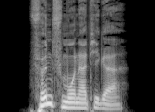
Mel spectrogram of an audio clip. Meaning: inflection of fünfmonatig: 1. strong/mixed nominative masculine singular 2. strong genitive/dative feminine singular 3. strong genitive plural
- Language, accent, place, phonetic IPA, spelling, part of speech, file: German, Germany, Berlin, [ˈfʏnfˌmoːnatɪɡɐ], fünfmonatiger, adjective, De-fünfmonatiger.ogg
